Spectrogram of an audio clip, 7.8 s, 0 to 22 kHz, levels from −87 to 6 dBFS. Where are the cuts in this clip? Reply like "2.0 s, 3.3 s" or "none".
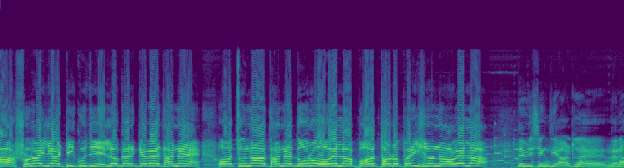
6.4 s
